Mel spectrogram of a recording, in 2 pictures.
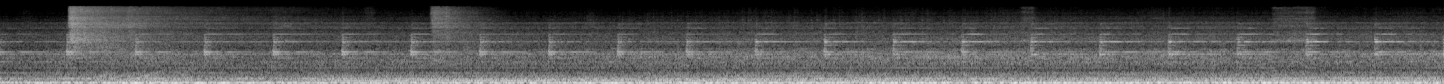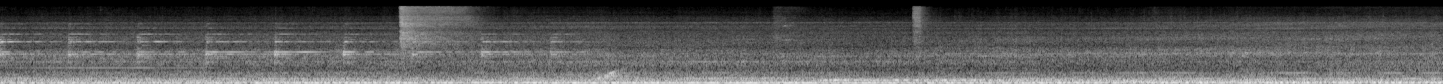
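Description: Amtrak GE Genesis diesel locomotives hauling a passenger train slowly past, their engines running with a steady low rumble. A bell rings about twice a second until about two-thirds through, with a few brief hisses.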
